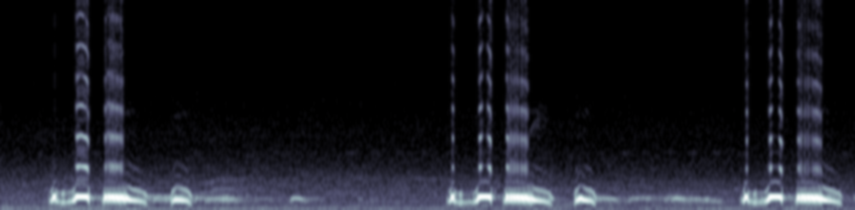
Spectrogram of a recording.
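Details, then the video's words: Decoy spotted dove calling strongly to goad wild doves into answering, giving three bursts of mellow cooing, each a quick rising double note, a long falling coo and trailing softer notes, some sharp clicks above. "Tiếng chim cu mồi thúc bổi rất căng và sung, bổi nghe ngứa gan và gáy theo"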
